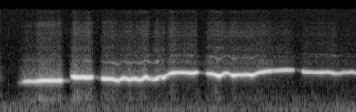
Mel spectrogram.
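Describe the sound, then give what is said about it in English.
A clear human whistle, made while exhaling, holds a steady pure tone that slowly rises in pitch, broken into several sustained phrases by brief breaths, with no talking. “So when you're whistling, you can whistle by exhaling. That's probably the most common way of whistling.”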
